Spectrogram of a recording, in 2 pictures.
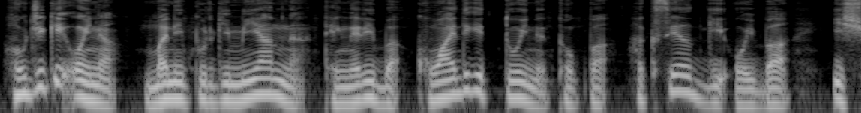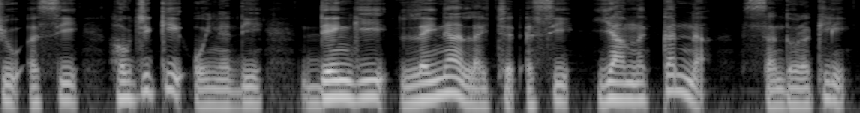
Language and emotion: Manipuri, neutral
